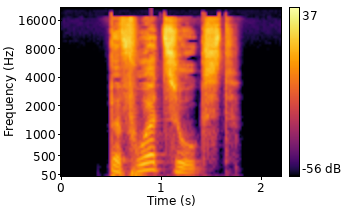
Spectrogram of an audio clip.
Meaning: second-person singular present of bevorzugen
- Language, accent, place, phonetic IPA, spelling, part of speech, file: German, Germany, Berlin, [bəˈfoːɐ̯ˌt͡suːkst], bevorzugst, verb, De-bevorzugst.ogg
